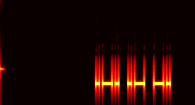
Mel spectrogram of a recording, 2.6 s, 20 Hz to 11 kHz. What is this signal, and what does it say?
Morse code, heard as a keyed tone, about 28 wpm, 700 Hz. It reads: RAN
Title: Top Three Letter Combinations in Words 28wpm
